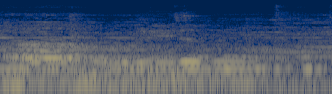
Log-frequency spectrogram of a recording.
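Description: A woman singing a slow semi-classical Hindi song, holding long notes with ornamented bends, accompanied by an acoustic guitar.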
